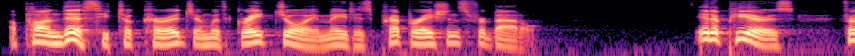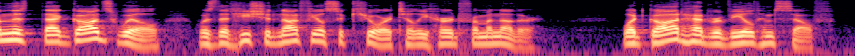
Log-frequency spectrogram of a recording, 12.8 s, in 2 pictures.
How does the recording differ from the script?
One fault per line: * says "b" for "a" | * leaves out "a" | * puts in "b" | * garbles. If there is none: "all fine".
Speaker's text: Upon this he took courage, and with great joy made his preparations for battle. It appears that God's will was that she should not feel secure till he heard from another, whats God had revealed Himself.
* puts in "from this"
* says "he" for "she"
* says "what" for "whats"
